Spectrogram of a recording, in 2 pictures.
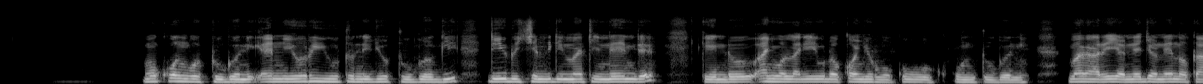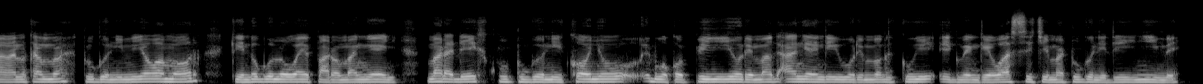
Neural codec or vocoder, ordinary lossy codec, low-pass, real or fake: codec, 32 kHz, 1.9 kbps, SNAC; none; 14.4 kHz; fake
